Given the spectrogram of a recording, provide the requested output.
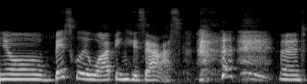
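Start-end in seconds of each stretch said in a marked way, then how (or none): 2.0-2.7 high burst of laughter. Real, not acted. Laughs at own crude joke.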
